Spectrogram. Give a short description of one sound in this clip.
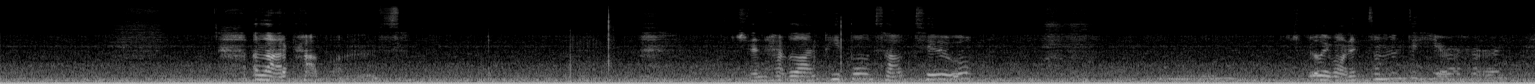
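A low steady hum of an idling car engine runs throughout.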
